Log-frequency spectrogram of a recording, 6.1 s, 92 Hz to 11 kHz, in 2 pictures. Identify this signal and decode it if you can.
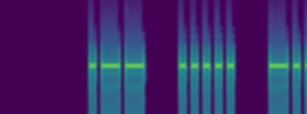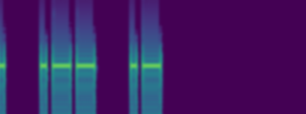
Morse code, heard as a keyed tone, about 20 wpm, spaced as for 15 wpm, 700 Hz. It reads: W5DWA
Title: 122 Lesson 20g - Number 3 - Call Signs 20wpm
